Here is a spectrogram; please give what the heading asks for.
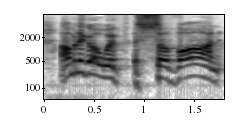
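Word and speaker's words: Shavon: going to go with Savon Revel by the way there's an H in it it's not pronounced so at of East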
